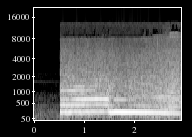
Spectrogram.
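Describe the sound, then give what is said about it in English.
After a brief quiet moment, a race car engine in first gear at a rolling start abruptly roars up to a loud, sustained high-revving drone that holds steady, with a slight pitch dip midway, as the pace car pulls off. “Yeah, so my plan was to be in first gear probably like 5,500, 6 grand RPM, and if I could hold it there before I had to grab second, I could launch at the start.”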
